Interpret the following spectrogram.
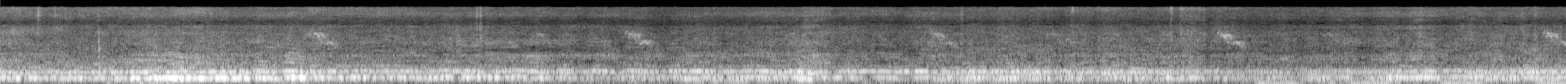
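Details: Feral honey bee colony with busy worker traffic: a dense, unbroken low hum layered with a higher harmonic, and a few faint high descending chirps in the background.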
